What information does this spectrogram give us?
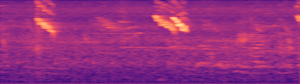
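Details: Yellow-bellied prinia giving a few high, falling chirps, one longer and buzzier, with wide gaps over about three seconds.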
